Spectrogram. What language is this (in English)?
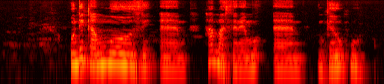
Igbo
